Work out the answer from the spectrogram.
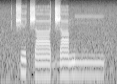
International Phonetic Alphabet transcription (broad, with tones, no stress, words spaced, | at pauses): t͡ʃɪ˦t͡ʃaː˨d͡ʒa˦ miː˦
